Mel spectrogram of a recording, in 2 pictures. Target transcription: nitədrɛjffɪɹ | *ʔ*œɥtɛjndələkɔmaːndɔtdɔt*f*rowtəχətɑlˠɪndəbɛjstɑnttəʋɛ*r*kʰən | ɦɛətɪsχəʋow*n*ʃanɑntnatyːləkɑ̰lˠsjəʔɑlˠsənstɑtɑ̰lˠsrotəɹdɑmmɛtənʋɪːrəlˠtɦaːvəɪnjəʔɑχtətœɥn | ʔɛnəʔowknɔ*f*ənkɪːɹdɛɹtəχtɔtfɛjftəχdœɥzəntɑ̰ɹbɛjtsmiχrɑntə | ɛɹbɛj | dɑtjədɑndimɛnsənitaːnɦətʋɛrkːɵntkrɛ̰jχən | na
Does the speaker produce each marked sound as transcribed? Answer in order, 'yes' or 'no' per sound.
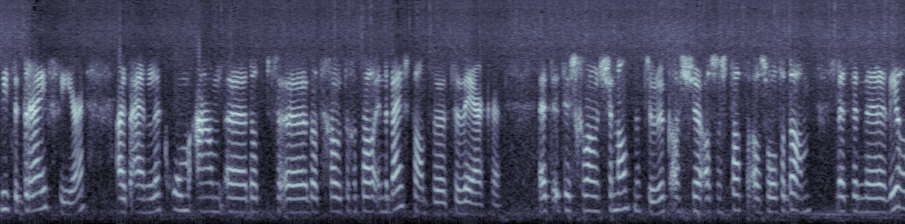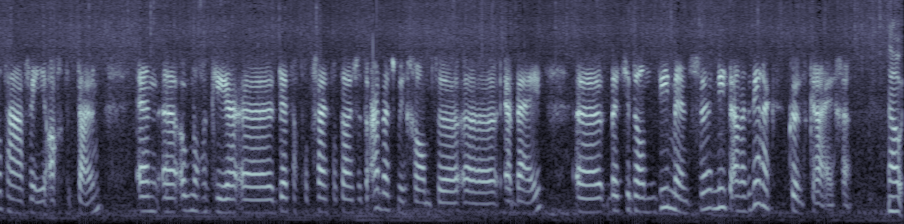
yes, no, no, yes, no

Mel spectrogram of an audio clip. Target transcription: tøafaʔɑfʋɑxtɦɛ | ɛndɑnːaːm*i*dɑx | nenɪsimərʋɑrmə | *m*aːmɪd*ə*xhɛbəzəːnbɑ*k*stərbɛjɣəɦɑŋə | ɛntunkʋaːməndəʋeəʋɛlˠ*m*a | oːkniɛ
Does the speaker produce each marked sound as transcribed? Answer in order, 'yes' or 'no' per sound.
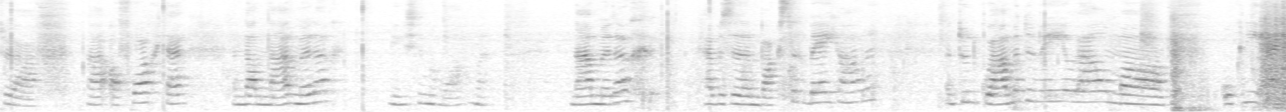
no, no, no, yes, yes

